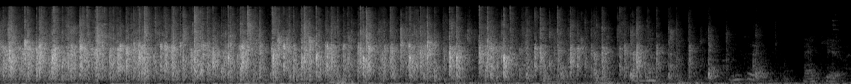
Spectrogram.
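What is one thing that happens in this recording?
An audience claps and cheers loudly in an echoing room.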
